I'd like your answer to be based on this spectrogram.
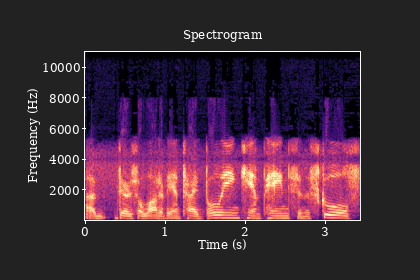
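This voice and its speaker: A woman's very deep, low voice with ordinary pitch variation and noticeable background noise. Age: 70s. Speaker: retired educator and grandmother. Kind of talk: interview.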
